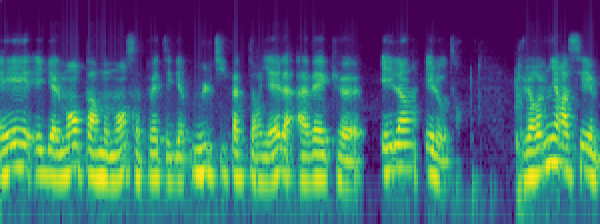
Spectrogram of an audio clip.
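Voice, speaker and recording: This man's voice is somewhat breathy and fairly high, with ordinary pitch variation and a moderate pace. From western France, Deux-Sèvres. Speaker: emergency medicine physician. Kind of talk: conference presentation. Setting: online webinar. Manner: hesitant, many fillers.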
